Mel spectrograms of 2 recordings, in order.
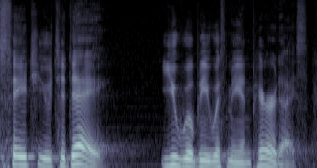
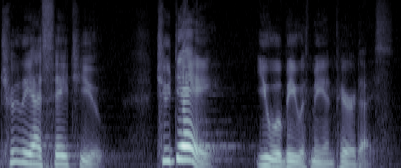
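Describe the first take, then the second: First: The pause comes after the word today. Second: The pause comes before the word today.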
